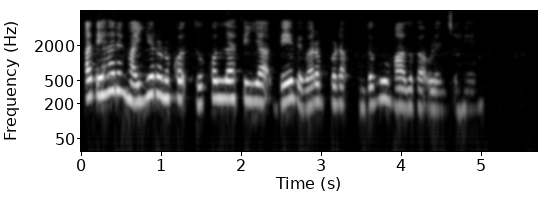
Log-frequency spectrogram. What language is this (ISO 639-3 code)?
div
